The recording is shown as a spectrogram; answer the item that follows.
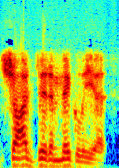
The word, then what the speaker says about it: John Ventimiglia: John Ventimiglia.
